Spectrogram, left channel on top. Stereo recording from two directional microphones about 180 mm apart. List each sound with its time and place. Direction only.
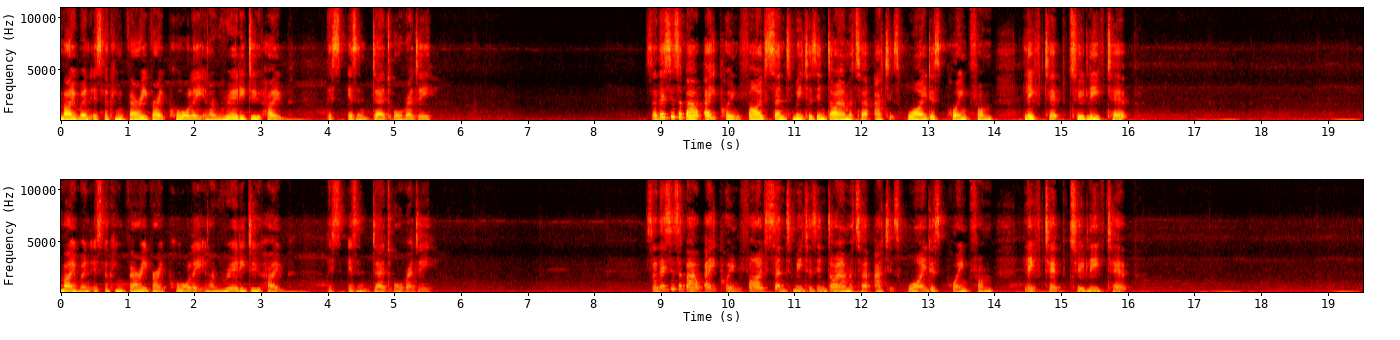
0.0 s a woman's voice: 20° left (ahead or behind)
8.9 s speech: 25° left (ahead or behind)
